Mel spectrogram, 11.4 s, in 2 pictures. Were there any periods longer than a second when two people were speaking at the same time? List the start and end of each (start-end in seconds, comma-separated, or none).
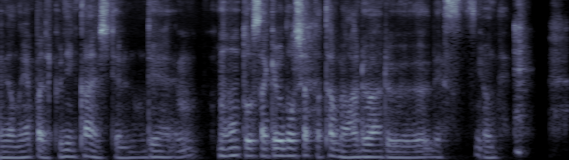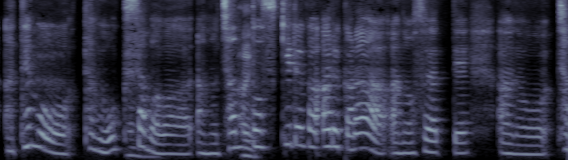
none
